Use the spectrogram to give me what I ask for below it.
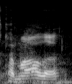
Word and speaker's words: Kamala: And then secondly, when she was running for her name is pronounced Kamala.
